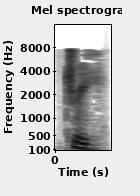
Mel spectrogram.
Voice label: "Tree", English

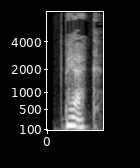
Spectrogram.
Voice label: "Peck", English

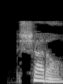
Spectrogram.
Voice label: "Shuttle", English

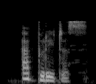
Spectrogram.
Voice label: "Apparatus", English

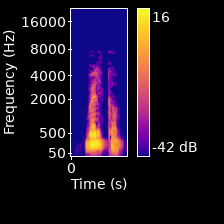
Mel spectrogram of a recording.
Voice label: "Welcome", English

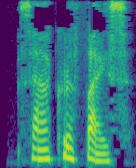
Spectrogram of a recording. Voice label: "Sacrifice", English

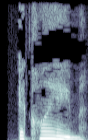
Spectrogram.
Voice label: "Acclaim", English

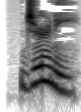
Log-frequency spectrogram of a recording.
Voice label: "Journey", English

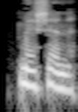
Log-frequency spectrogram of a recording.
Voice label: "Mission", English

